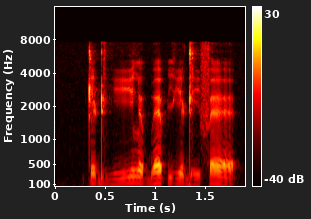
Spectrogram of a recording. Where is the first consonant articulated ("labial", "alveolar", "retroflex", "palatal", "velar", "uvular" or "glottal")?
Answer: retroflex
